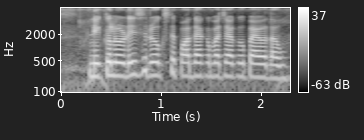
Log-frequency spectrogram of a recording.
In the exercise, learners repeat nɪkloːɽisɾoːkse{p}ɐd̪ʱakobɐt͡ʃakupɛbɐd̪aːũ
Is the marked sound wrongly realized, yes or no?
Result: no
